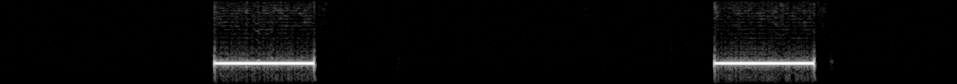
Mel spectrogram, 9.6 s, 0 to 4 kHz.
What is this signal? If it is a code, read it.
Ringback tone (Europe, 425 Hz).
